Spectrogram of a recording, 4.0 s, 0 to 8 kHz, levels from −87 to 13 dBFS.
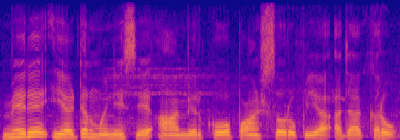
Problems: constant background noise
